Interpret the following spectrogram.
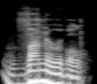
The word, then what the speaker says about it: vulnerable: vulnerable a different stress vulnerable so the stress is on the first syllable in English in what kind of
